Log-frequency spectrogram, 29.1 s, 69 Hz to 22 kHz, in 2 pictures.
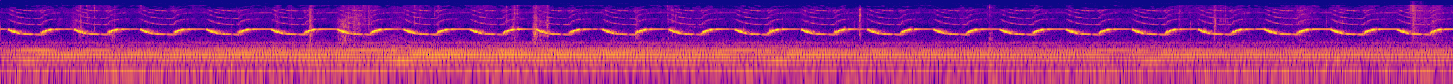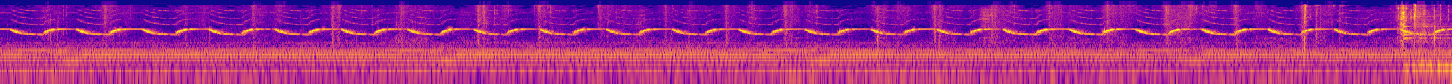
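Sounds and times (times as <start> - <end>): car alarm wailing: 0.0 - 29.0
steady low drone: 28.5 - 29.0.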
